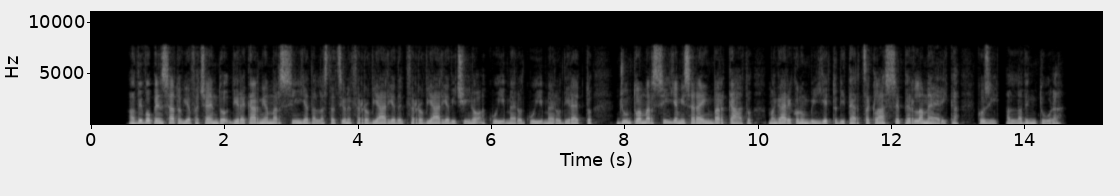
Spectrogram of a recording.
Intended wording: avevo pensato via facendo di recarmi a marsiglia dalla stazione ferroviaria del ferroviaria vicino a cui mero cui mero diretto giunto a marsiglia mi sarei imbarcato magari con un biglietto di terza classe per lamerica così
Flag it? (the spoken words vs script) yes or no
no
